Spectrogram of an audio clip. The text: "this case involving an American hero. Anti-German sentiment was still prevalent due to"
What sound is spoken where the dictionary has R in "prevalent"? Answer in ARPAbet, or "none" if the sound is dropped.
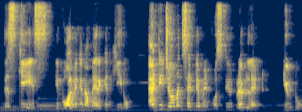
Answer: R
